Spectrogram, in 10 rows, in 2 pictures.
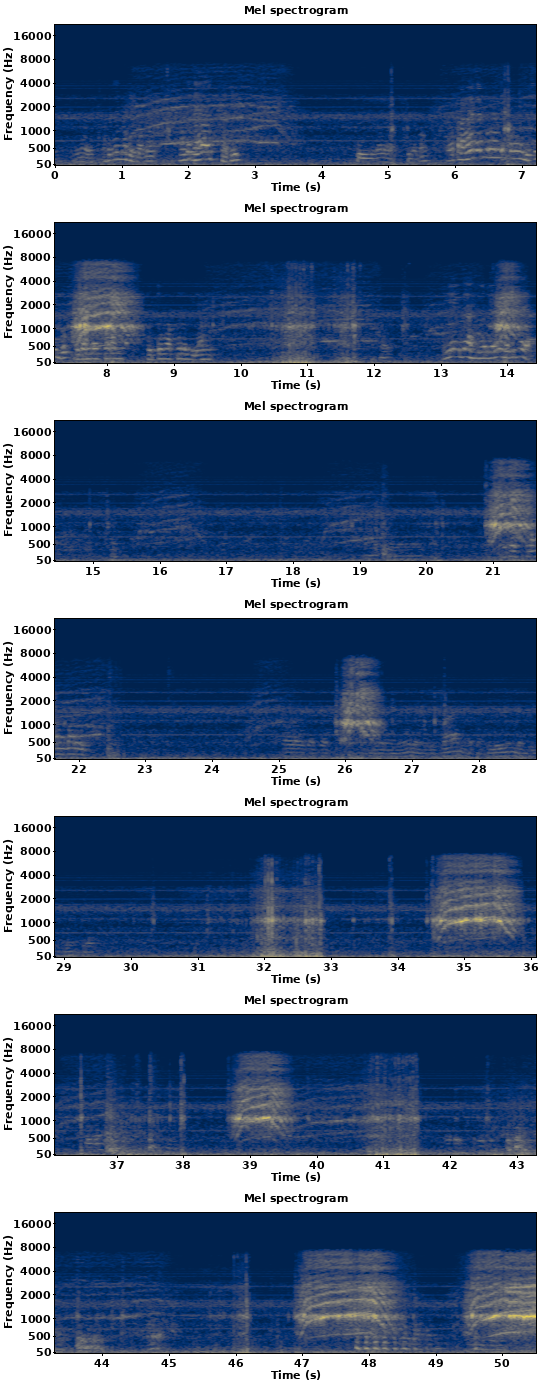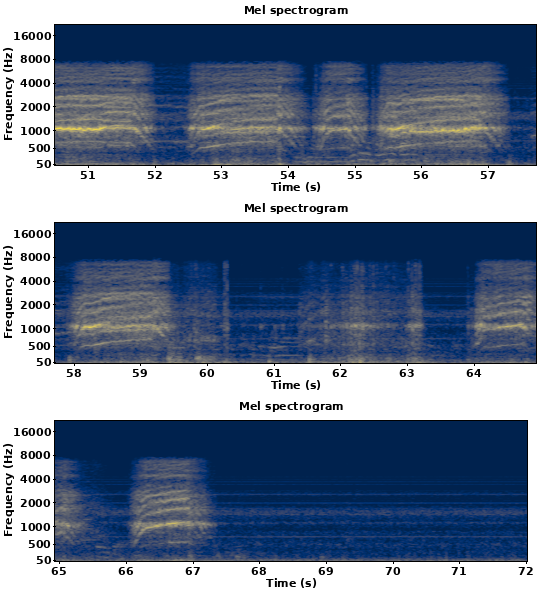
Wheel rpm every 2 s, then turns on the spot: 0, 0, 0, 20, 10, 10, 10, 0, 0, 0, 20, 0, 10, 10, 0, 10, 20, 70, 0, 40, 10, 0, 0, 50, 30, 130, 100, 80, 80, 70, 0, 20, 60, 50, 0, 0.
10-12 30-34 40-42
